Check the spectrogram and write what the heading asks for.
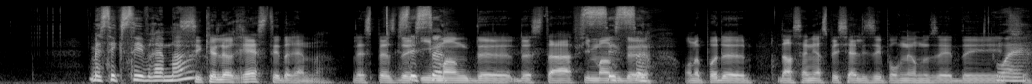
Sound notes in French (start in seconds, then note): none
